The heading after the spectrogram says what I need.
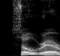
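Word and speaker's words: Sorare: cards and accessing Next Level competitions and rewards so rare recently partnered with mlbr All-Stars Juan Soto and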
